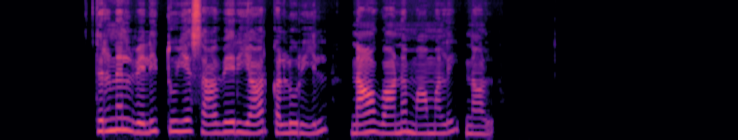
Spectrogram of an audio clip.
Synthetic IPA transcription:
t̪ɪɾɯnɐlʋɛlit̪ːuːjɐsaːʋeɾɪjaːɾkɐlːuːɾɪjɪl | naːʋaːnɐmaːmɐlɐɪnaːɭ

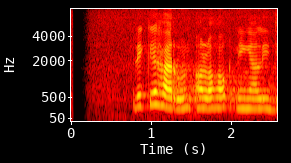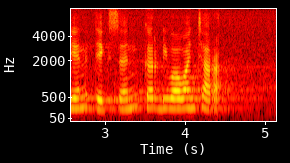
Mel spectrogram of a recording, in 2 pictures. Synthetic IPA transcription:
rikeɦaɾunʔɔlɔɦɔk̚niŋalid͡ʒɛnd͡ʒɛksɔnkɨrdiwawaɲt͡ʃaɾa̰

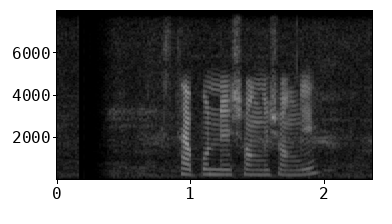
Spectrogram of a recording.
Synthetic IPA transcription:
st̪ʰaponeɾʃɔŋɡeʃɔŋɡe

